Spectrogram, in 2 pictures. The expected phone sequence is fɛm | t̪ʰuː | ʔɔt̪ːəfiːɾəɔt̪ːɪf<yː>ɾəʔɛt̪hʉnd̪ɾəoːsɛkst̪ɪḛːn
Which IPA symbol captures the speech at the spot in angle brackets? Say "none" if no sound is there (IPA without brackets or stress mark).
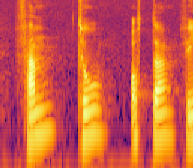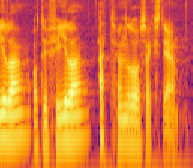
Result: iː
